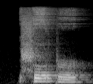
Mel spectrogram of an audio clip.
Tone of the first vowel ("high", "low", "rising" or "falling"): high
